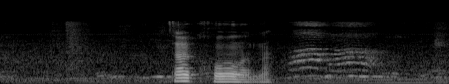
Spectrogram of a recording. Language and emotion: Russian, sad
